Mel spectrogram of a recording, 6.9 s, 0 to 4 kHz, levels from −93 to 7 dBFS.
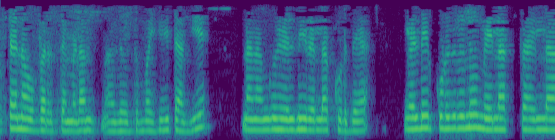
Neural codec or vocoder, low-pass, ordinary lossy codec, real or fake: none; 3.6 kHz; MP3, 16 kbps; real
